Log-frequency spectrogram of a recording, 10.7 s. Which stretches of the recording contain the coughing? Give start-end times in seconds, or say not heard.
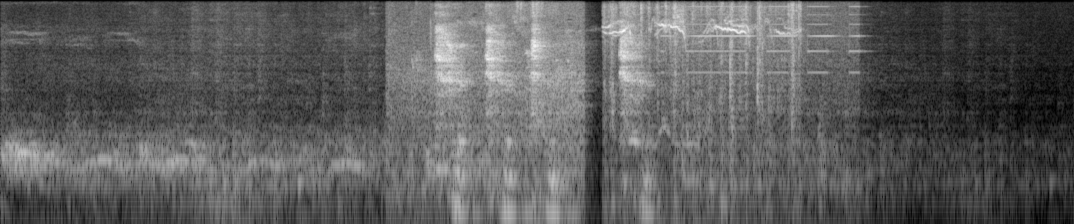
4.3-6.5.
